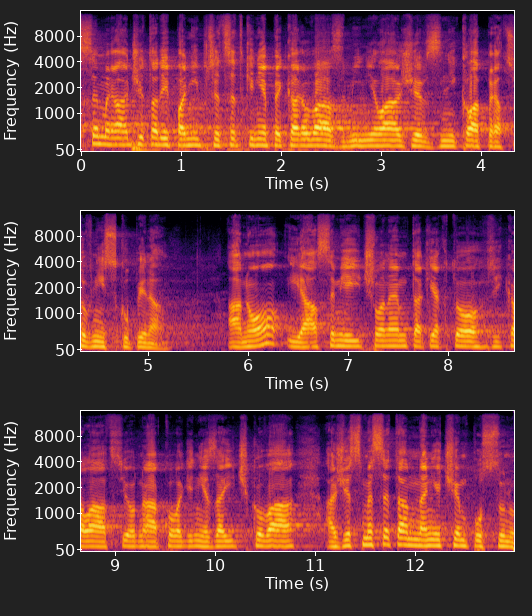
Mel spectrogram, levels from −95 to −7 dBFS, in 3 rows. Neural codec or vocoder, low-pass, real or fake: vocoder, 44.1 kHz, 128 mel bands every 512 samples, BigVGAN v2; 14.4 kHz; fake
